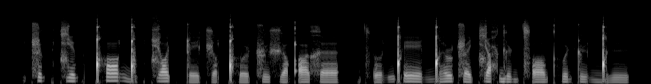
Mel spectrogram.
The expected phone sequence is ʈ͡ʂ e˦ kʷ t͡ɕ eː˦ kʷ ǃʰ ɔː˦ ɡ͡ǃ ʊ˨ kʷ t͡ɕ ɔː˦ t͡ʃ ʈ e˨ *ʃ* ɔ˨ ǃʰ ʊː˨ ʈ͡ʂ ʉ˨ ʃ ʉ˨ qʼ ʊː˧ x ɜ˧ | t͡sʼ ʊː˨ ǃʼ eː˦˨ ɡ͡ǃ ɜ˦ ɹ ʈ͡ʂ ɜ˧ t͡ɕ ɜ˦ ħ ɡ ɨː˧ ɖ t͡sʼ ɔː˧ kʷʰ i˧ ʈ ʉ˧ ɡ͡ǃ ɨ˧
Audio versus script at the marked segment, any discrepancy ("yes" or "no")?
yes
